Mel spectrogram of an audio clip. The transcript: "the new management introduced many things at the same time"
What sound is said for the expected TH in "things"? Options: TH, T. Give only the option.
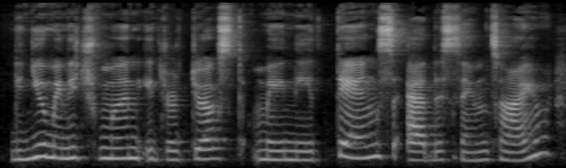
T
